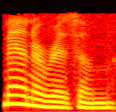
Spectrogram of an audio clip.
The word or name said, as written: mannerism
